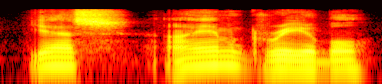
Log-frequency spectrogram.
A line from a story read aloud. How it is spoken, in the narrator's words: said Stanton nervously and hastily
